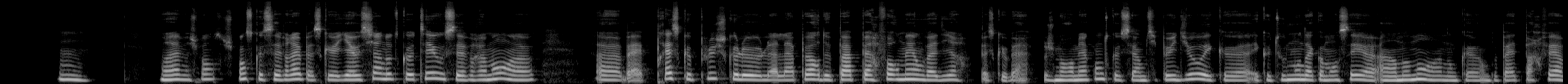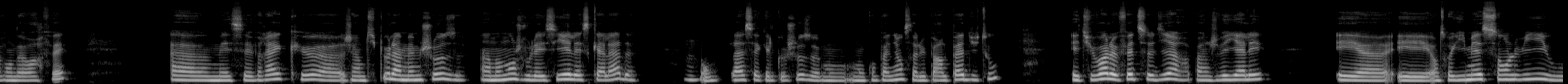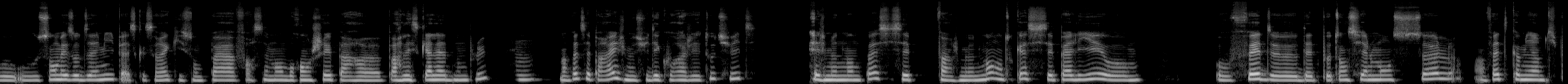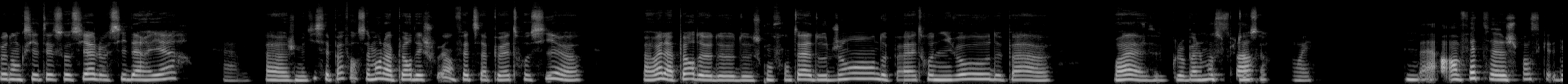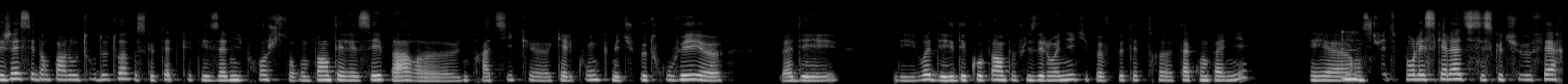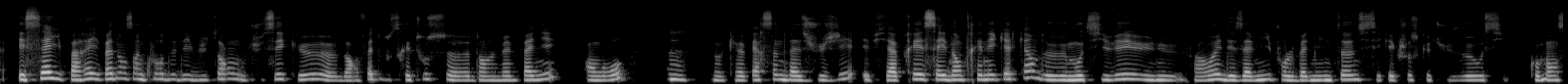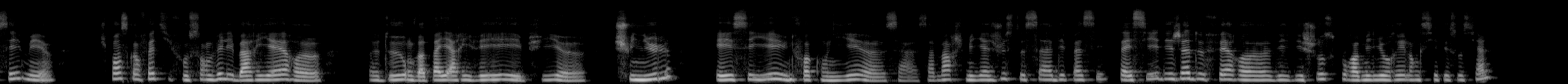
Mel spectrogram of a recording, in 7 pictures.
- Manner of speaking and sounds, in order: other background noise; stressed: "essaye"
- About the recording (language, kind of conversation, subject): French, advice, Comment surmonter ma peur d’échouer pour essayer un nouveau loisir ou un nouveau sport ?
